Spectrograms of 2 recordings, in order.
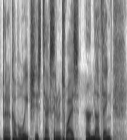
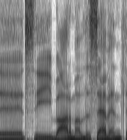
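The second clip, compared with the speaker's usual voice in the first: slow, low ballpark announcer call; baseball announcer voice; 4 semitones lower, much slower than usual. Acted. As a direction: announce it like the game's on the radio. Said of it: "the reason I'm speaking in the baseball announcer voice".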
